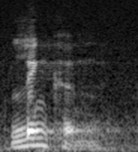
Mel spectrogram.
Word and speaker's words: Lincoln: I was born in a cathedral town on the eastern side of England, Lincoln, spelt with the silent L.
